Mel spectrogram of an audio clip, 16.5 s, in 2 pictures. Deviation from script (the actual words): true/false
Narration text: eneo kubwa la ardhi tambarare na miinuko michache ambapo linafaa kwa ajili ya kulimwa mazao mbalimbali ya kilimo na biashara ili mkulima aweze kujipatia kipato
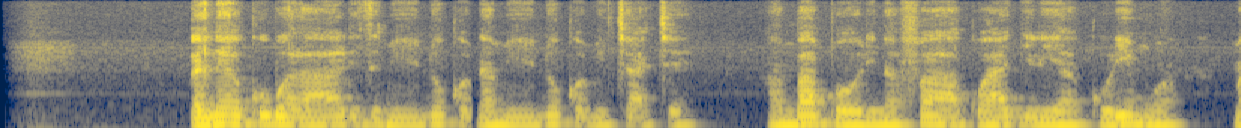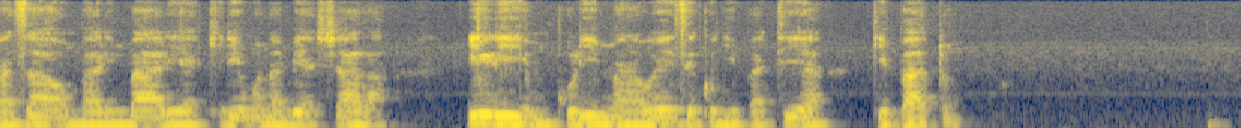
true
